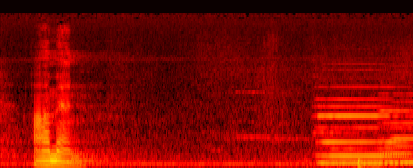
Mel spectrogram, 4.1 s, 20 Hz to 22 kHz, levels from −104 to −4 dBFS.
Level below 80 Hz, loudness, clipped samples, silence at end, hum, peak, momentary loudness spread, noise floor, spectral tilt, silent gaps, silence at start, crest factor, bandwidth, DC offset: -74 dBFS; -44 LUFS; under 0.1%; 0 s; none; -26 dBFS; 23 LU; -64 dBFS; -6.5 dB/octave; none; 0 s; 20 dB; 15.5 kHz; under 0.1%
